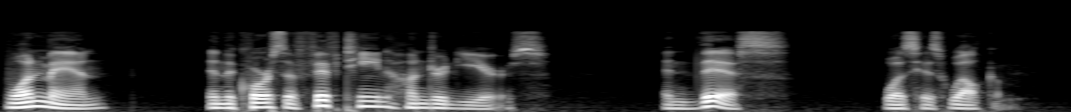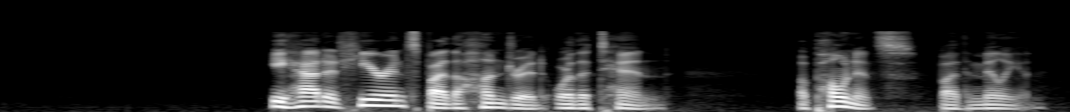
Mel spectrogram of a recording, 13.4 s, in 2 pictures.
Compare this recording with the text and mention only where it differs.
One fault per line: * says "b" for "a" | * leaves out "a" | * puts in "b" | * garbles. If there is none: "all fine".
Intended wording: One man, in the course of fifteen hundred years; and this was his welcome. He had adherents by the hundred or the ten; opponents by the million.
all fine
